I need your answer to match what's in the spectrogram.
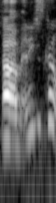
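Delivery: ordinary talk, nothing marked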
